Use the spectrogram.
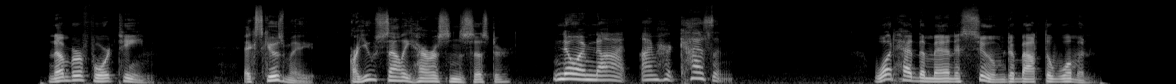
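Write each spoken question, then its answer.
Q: What had the man assumed about the woman?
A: That she was Sally Harrison's sister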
